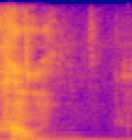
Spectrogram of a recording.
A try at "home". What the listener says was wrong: So you're saying home. Instead of aum, go to an O first. Home. So you're going home. So you're actually pronouncing 3 vowel sounds in one. So instead of starting off with an ah, okay, start with an o. Home.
